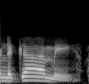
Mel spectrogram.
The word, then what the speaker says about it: Nagami: Okay, so, Bob, we had a caller call in and say the variety you want that will taste good is Nagami, and I think that's spelled N-A-G-A-M-I. – Oh, M-A-G. – N as in Nancy. N-A-G, A-M-I.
